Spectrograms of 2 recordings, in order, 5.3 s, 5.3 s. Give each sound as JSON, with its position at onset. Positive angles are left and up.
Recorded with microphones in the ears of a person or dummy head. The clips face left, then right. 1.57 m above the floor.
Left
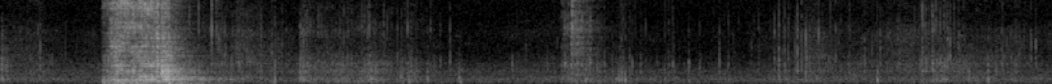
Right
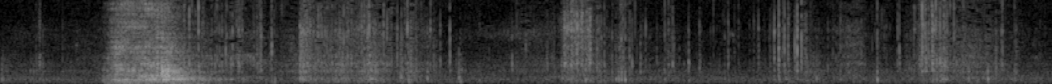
{"t": 0.5, "sound": "tearing paper", "side_deg": 40, "distance_m": 0.8}
{"t": 2.8, "sound": "scissors", "side_deg": -5, "distance_m": 2.5}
